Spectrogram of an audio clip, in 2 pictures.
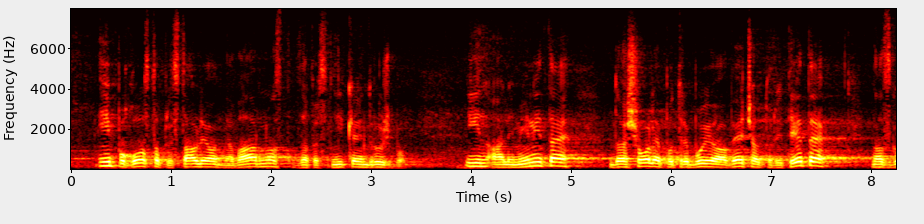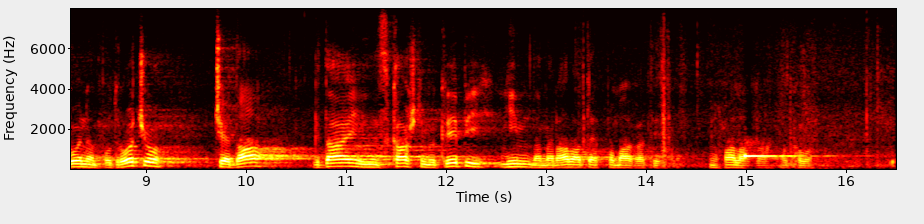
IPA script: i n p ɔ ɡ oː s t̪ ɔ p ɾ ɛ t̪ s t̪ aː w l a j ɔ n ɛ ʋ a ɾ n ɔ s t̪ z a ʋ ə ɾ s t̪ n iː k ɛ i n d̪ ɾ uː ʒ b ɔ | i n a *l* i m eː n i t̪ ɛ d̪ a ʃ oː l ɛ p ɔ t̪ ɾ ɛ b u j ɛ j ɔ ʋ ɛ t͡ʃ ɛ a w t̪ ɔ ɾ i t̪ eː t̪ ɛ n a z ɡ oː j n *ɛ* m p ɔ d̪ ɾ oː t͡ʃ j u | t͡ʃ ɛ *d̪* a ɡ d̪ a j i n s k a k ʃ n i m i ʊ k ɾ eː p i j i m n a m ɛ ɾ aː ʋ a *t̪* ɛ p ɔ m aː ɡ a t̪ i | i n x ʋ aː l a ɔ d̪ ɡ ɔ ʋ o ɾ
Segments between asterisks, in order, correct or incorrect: correct, correct, correct, correct

